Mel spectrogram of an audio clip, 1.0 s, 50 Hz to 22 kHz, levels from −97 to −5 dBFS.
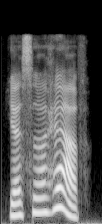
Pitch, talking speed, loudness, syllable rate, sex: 245 Hz, 175 wpm, -14 LUFS, 3.9 syllables/s, female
